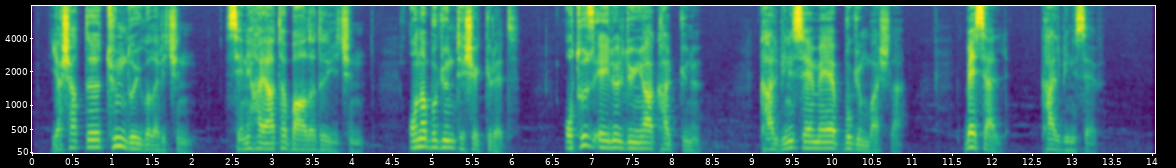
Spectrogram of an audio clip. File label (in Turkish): REKLAM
